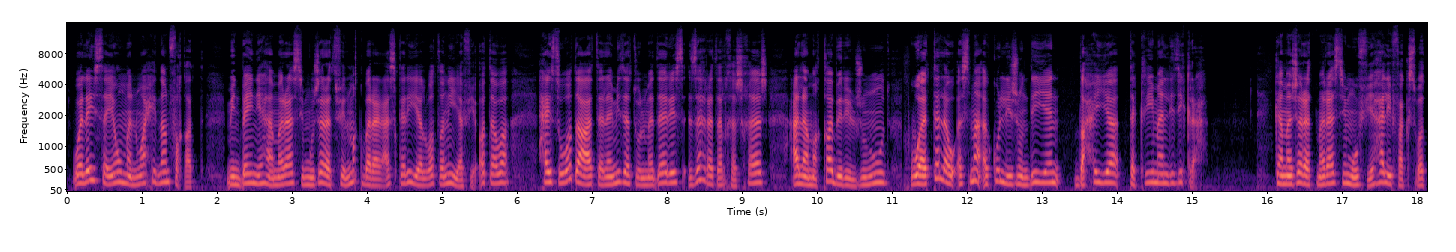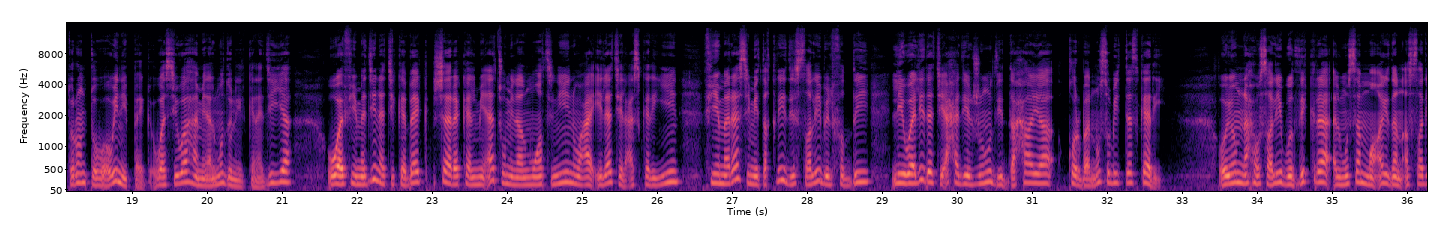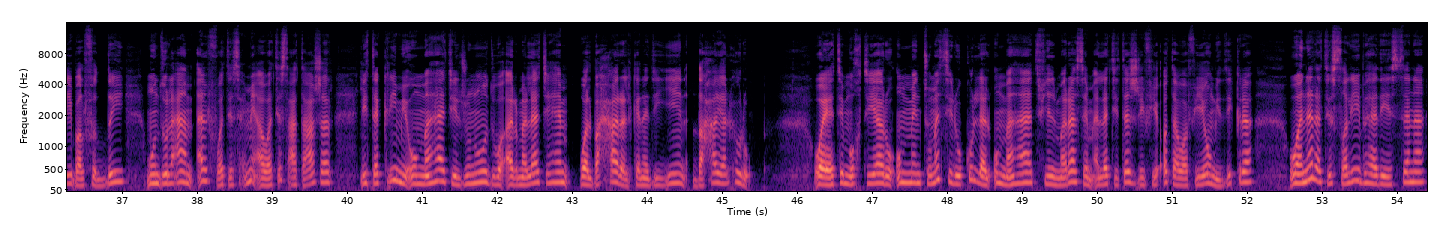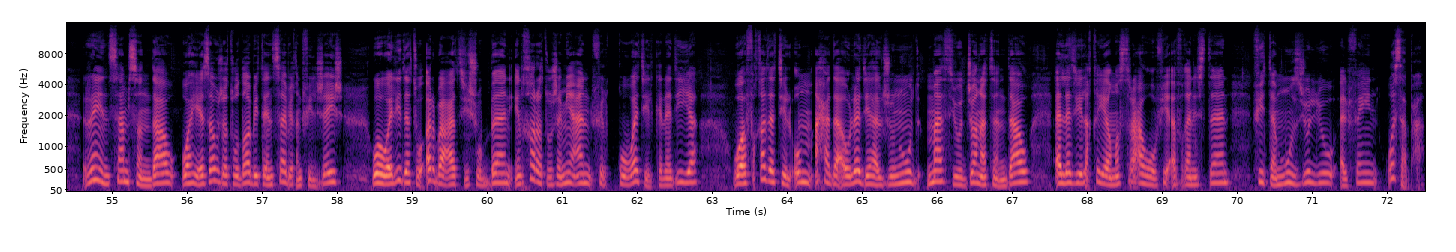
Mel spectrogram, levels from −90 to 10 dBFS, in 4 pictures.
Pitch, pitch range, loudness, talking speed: 190 Hz, 170-215 Hz, -25 LUFS, 110 wpm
